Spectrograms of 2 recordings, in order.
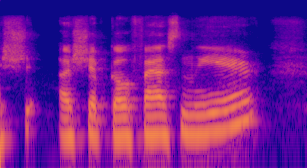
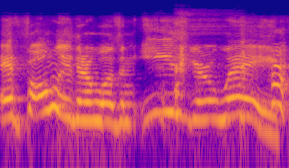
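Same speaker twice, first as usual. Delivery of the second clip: very high, very loud, drawn-out mock infomercial exasperation; 11 semitones higher, 9 dB louder than usual. Acting out a clumsy person in an infomercial knocking containers off a shelf: mock infomercial frustration. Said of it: "goes to pull down".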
